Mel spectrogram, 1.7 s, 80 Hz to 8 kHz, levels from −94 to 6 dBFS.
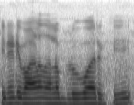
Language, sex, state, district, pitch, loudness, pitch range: Tamil, male, Tamil Nadu, Nilgiris, 145 Hz, -13 LUFS, 140-145 Hz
